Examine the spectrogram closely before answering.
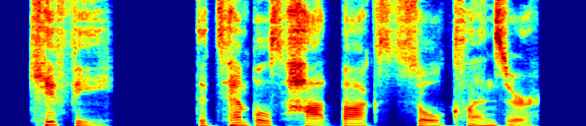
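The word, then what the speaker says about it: Kyphi: Kifi, pronounced K-O-O-Fi, unless you want your soul rejected by Osiris, was a complex, sacred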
